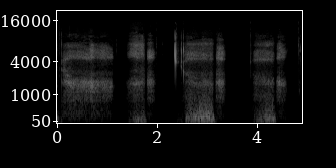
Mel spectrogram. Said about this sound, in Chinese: 喘息着。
